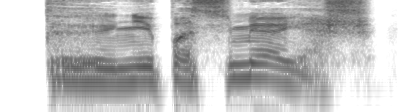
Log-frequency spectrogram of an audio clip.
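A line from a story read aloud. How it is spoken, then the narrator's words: Angry growl. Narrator (Russian): гневно прорычал Ахимот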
